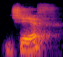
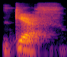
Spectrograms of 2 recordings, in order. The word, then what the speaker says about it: GIF: this fun little jiff but it isn't jiff as you see jiff is like the peanut butter its gifts so anyone who typed G hard G gif so from Alex Chang who's the owner he says that's a giffy we know there's only one jiff and it's peanut butter and if you say gifts with hard G yes you're right so there you go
